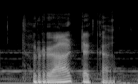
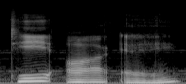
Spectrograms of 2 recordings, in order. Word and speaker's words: Trataka: It's called Trataka. Trataka. Trataka. The first A is long, and the second T is retroflex. You curl your tongue back for pronunciation purposes. Trataka.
